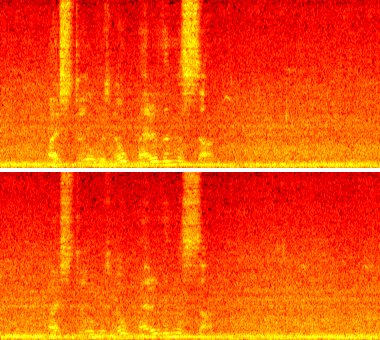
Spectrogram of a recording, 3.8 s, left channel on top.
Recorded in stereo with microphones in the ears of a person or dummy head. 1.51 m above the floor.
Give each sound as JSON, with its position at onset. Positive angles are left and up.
{"t": 0.5, "sound": "a man speaking", "side_deg": 80, "distance_m": 1.4}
